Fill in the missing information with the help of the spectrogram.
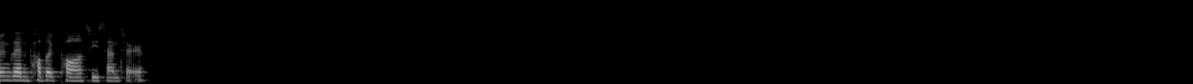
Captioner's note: silence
